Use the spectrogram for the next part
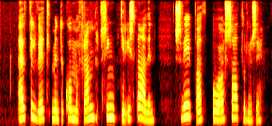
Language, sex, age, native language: Icelandic, female, 20-29, Icelandic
